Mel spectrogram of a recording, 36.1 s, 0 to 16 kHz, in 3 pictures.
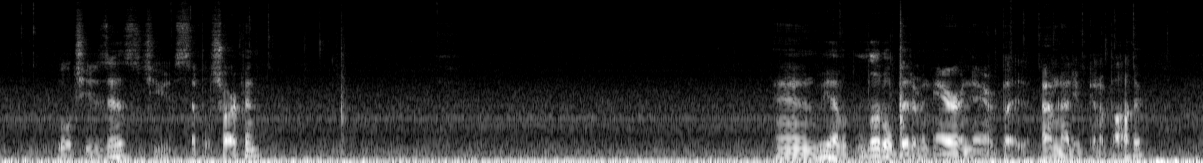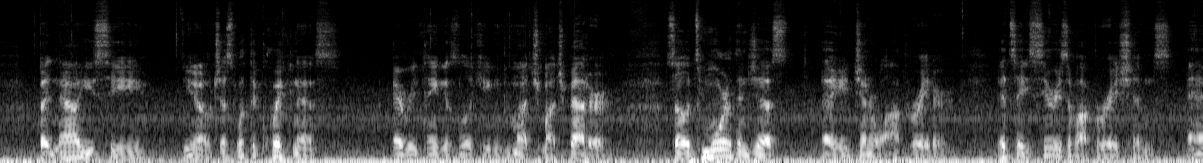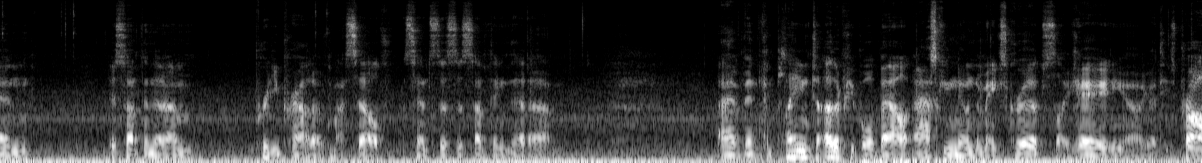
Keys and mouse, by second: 0.6 q, 4.4-6.2 drag, 8.7-9.9 middle drag, 9.9 a, 11.8 KP_5, 14.5 middle click, 17.9 shift+z, 18.6 shift+z, 19.5 shift+a, 21.9 g, 22.6 r, 24.2 g, 25.0 r, 26.0 r.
